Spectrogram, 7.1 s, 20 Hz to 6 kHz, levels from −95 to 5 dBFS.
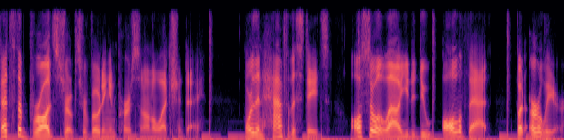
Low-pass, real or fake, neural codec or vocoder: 5.4 kHz; real; none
